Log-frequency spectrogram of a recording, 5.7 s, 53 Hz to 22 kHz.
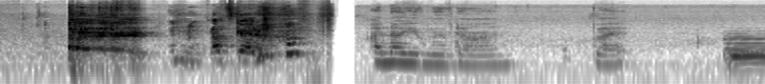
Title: Girls burping compilation №3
